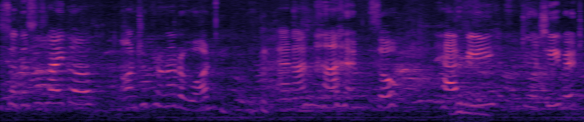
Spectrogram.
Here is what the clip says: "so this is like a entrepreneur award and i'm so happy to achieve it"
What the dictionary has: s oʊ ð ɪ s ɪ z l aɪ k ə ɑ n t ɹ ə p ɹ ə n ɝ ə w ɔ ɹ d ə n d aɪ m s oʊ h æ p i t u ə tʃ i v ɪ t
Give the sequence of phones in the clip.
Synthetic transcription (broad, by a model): s oʊ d ɪ s ɪ z l aɪ k ə ɑ n t ɹ ə p ɹ ə n ɝ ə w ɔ ɹ d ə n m aɪ m s oʊ h æ p i t u ə tʃ i v ɪ t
